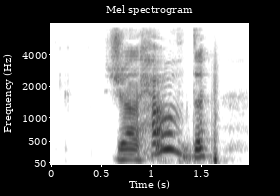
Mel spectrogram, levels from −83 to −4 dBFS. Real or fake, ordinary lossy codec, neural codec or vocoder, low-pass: real; MP3, 48 kbps; none; 7.2 kHz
